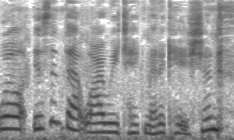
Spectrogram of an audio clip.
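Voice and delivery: plain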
